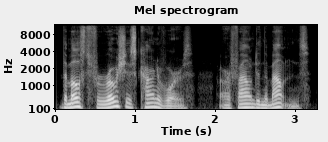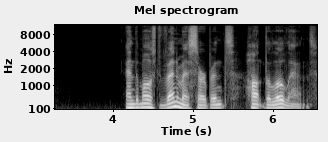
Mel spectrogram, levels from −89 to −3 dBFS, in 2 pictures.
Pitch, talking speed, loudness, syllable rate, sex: 135 Hz, 155 wpm, -19 LUFS, 5.3 syllables/s, male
